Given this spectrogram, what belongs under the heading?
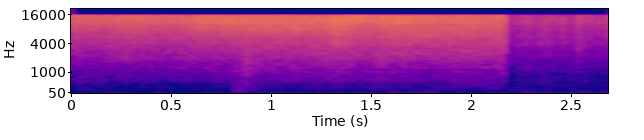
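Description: Sweet pimentón de la Vera paprika from Cáceres is stirred fast in a hot pan for a creamy rice dish. It gives a steady, close, dense sizzle that drops away abruptly near the end.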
